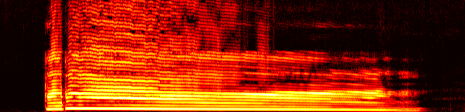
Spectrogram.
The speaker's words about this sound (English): Sam asks if there was two horn blasts. He gets out of his tent and sees Chet standing there. Did Sam dream of two horn blasts? No, it was two blasts for foes approaching.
